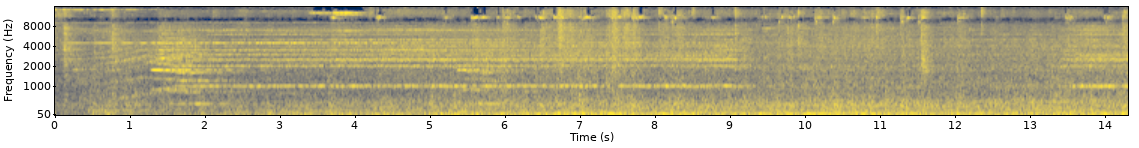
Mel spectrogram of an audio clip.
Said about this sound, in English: Main Street bound 7 local train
